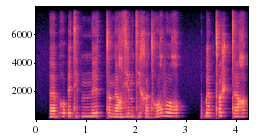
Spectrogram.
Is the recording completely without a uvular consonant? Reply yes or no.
no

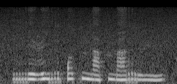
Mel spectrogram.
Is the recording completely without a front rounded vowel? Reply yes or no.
no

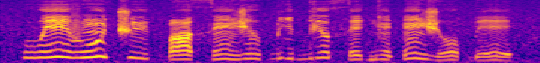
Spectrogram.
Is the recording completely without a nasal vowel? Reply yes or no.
no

